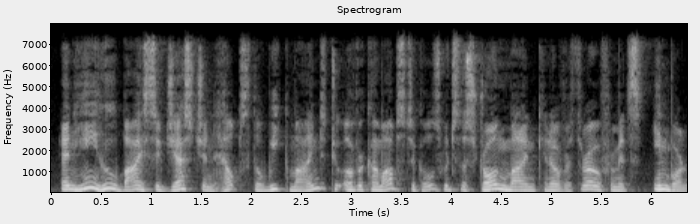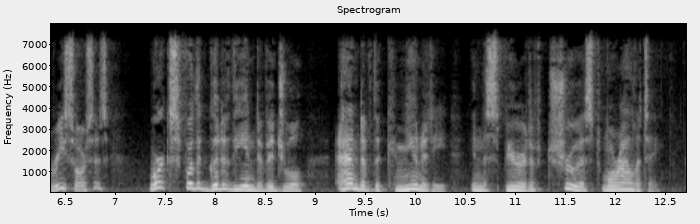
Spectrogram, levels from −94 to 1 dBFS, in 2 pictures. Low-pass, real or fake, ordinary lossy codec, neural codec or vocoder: 7.2 kHz; real; Opus, 64 kbps; none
